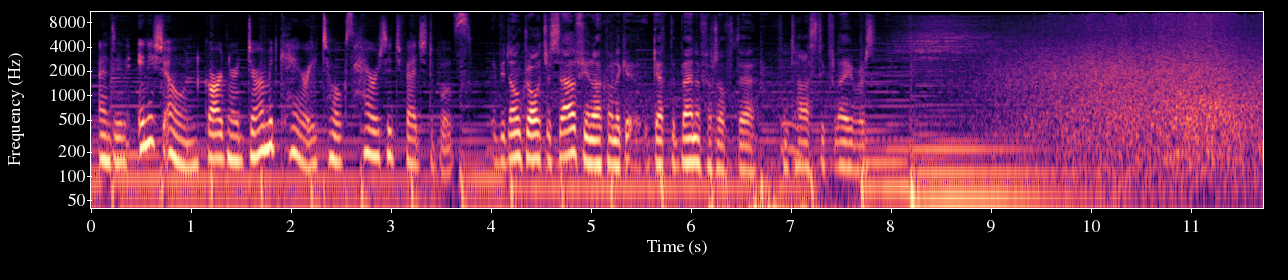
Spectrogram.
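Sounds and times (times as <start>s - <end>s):
speech: 0.1s - 8.3s
surf breaking along a rocky shore on the coast of Donegal: 8.9s - 11.7s.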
